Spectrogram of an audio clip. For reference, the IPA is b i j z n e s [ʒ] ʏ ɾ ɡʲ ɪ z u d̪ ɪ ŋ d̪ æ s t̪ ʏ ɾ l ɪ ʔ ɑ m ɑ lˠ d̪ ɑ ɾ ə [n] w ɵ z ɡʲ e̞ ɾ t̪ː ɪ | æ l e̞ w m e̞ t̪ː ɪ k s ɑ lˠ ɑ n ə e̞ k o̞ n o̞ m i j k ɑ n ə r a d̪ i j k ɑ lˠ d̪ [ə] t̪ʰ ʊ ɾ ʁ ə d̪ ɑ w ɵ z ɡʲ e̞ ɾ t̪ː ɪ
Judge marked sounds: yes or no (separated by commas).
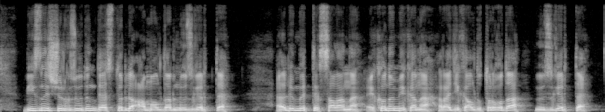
yes, yes, yes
